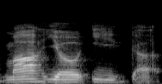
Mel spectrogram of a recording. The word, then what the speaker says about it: Mayoiga: Ma, yo, I, ga. Those are the characters. That's how you pronounce it. But I say yoi because that's just how I verbalize things. I have to be like ma, yo, I, ga.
